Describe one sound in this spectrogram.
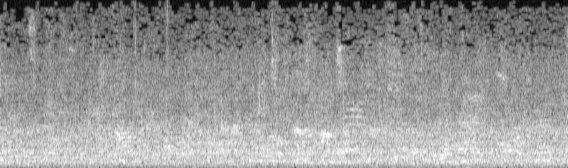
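A large crowd murmurs steadily in a big echoing arena.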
